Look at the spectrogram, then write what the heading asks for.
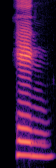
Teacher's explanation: เ ฮ ง has a low-class consonant with a live syllable ending, so it's mid-tone.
